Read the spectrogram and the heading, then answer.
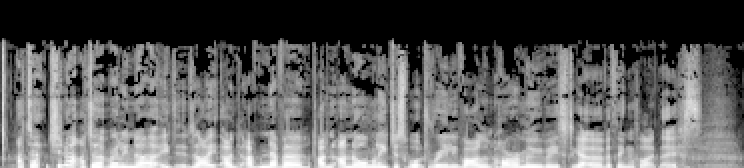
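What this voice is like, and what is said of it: Hull accent, Northern English. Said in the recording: “is also from Hull, as you can probably recognise by that beautiful accent.”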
